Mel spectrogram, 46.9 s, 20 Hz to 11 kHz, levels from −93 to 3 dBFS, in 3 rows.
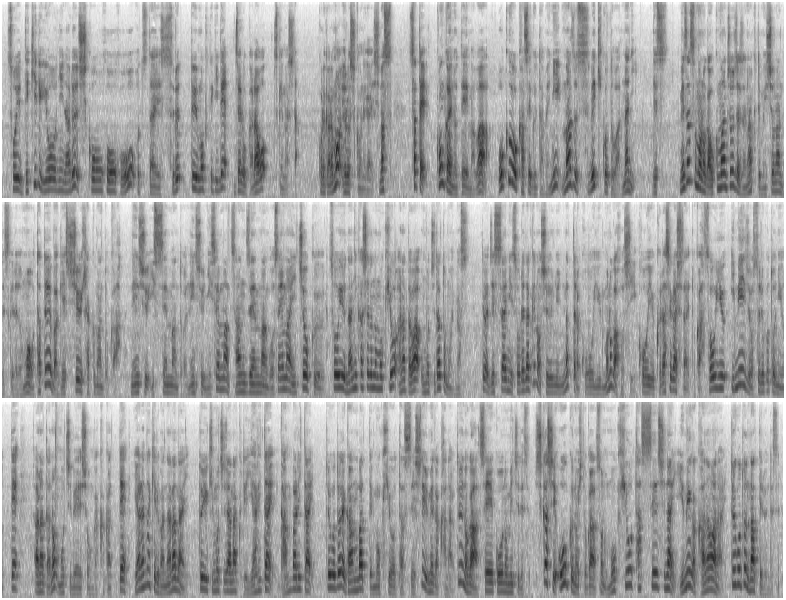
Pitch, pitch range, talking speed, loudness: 175 Hz, 140-210 Hz, 375 characters per minute, -23 LUFS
